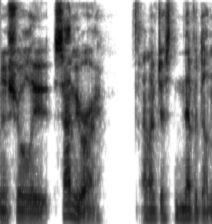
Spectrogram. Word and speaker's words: Samurai: that in just a second I have always pronounced Samurai as Samurai as in like Sama Rai as if it was spelled s-a-m-a-r-a-i but the correct pronunciation is surely Samurai and I've just never done that so let's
